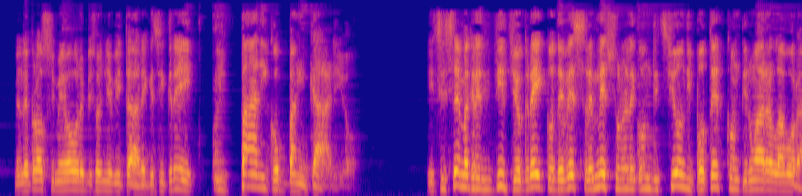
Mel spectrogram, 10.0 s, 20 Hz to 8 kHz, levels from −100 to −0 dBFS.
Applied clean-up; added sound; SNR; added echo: neural mask model DeepFilterNet 3.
